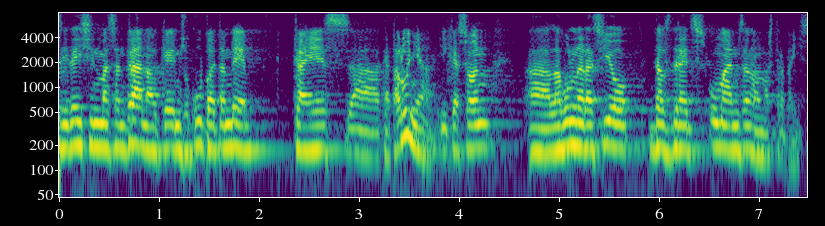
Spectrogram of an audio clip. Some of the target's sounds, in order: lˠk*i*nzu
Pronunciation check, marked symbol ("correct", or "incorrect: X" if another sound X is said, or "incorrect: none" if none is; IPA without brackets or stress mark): incorrect: ɛ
